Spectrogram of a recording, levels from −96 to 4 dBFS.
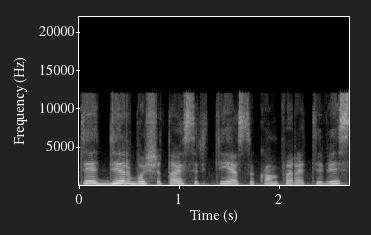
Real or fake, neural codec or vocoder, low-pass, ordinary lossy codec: real; none; 10.8 kHz; Opus, 16 kbps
